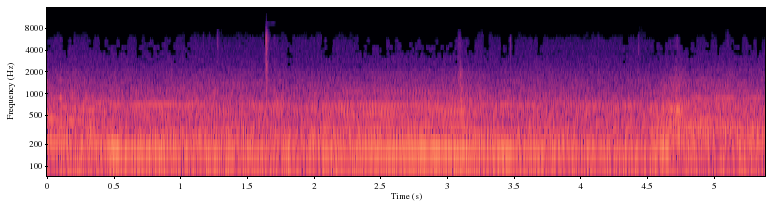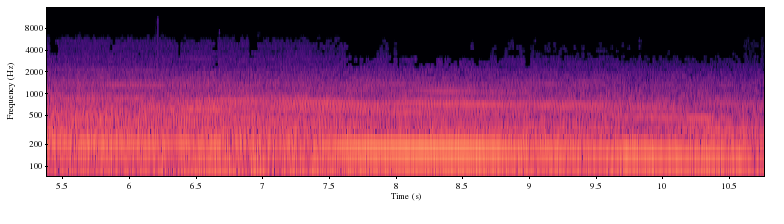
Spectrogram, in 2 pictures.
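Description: Honda Civic Si's four-cylinder engine heard from inside the cabin of the manual car. Its note steps down as a gear change completes about half a second in, holds steady, jumps briefly near the middle, then falls slowly as the car slows.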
